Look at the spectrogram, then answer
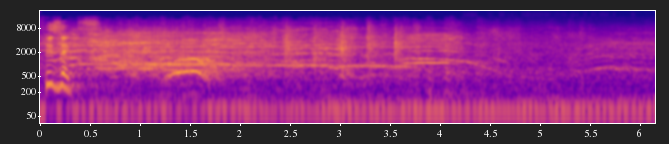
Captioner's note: attendees cheering and applauding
